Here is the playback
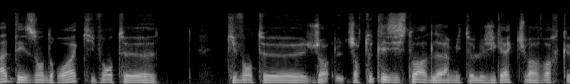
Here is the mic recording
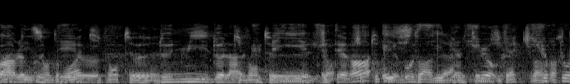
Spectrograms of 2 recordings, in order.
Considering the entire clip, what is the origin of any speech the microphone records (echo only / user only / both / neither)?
both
